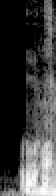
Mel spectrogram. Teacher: In American English, this is typically a diphthong, a gliding vowel that starts towards O and moves towards U.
